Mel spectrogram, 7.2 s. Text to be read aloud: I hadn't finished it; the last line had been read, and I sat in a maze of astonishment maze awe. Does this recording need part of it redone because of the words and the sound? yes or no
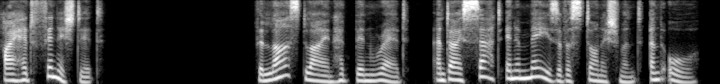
yes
